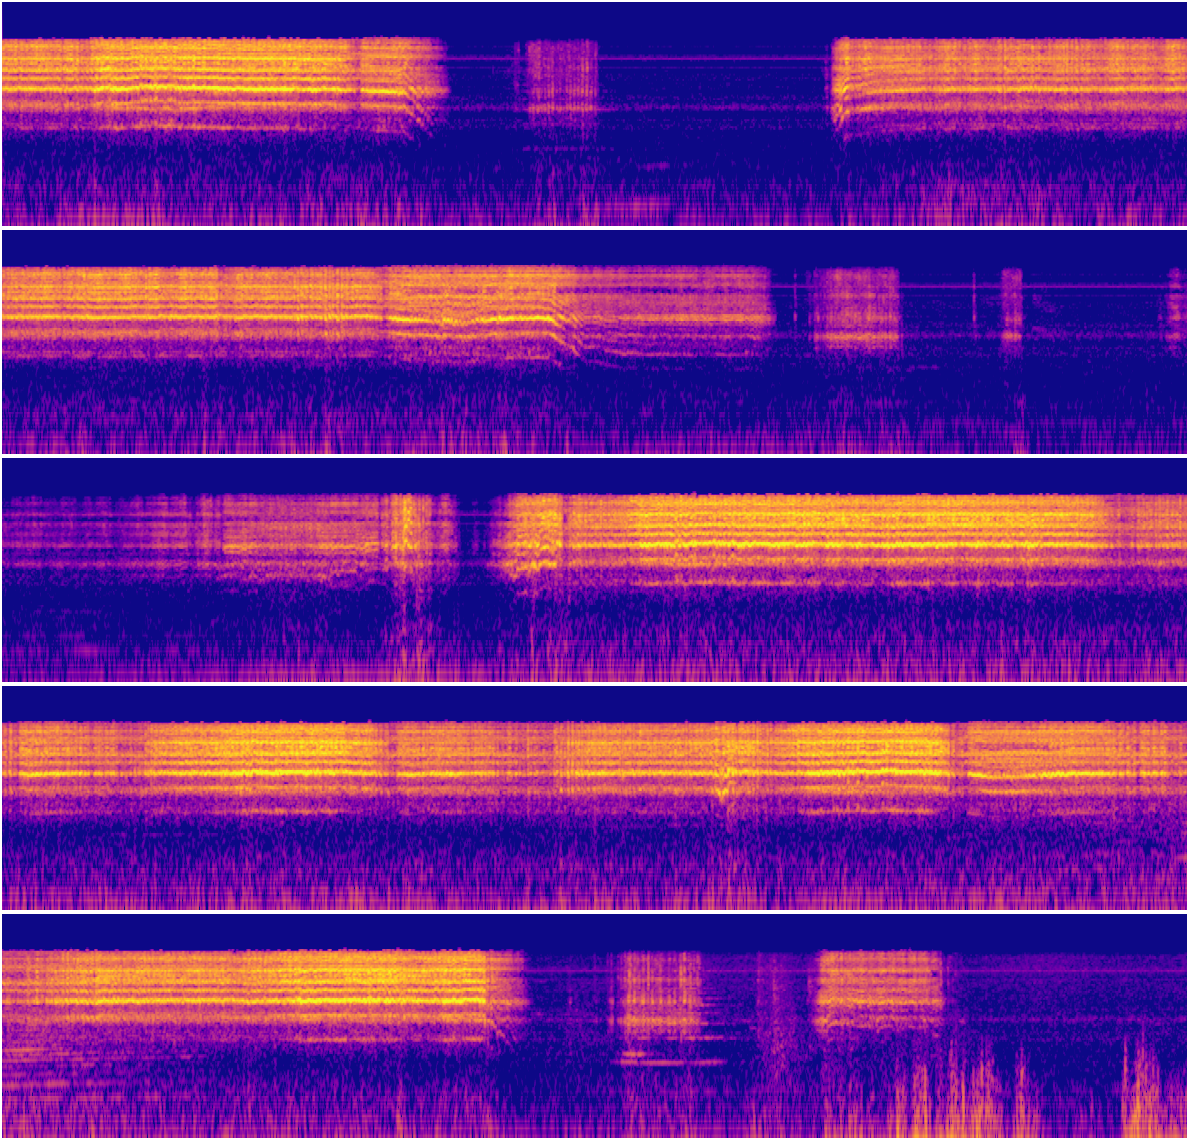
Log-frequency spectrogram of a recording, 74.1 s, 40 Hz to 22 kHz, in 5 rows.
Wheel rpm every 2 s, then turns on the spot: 160, 160, 90, 10, 0, 110, 170, 170, 170, 170, 150, 70, 20, 10, 10, 30, 70, 40, 140, 160, 170, 170, 170, 160, 160, 170, 160, 160, 160, 160, 170, 170, 120, 10, 20, 40, 0.
4-8 24-26 66-68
